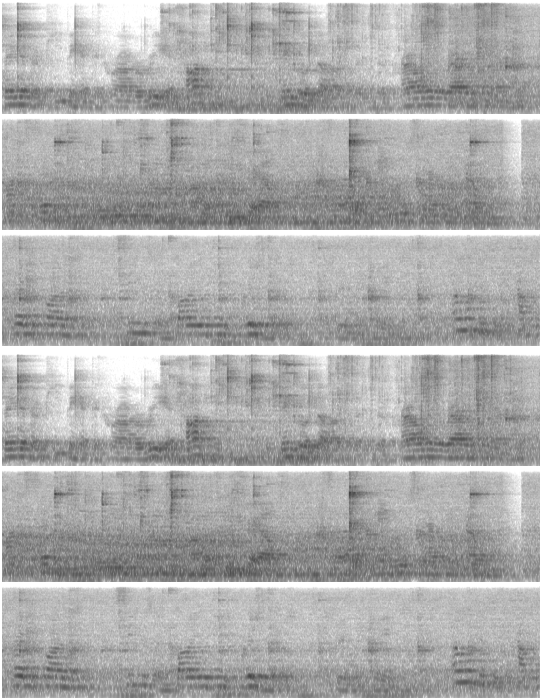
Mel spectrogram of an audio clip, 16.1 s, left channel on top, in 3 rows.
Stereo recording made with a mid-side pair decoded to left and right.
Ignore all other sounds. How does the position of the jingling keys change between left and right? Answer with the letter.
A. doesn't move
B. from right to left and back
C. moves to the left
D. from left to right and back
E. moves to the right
D.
